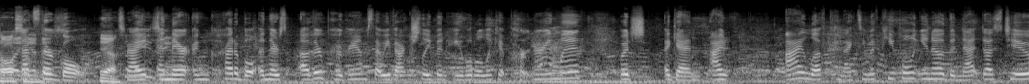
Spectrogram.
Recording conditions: busy venue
